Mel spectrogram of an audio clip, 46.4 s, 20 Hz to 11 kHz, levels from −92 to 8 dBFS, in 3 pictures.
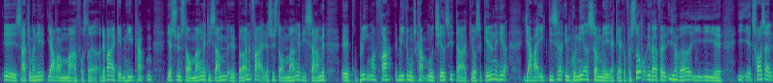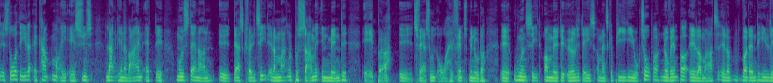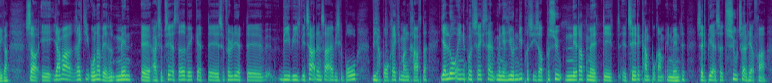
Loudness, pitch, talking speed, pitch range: -21 LUFS, 140 Hz, 230 wpm, 125-155 Hz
